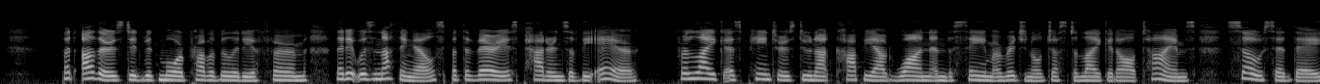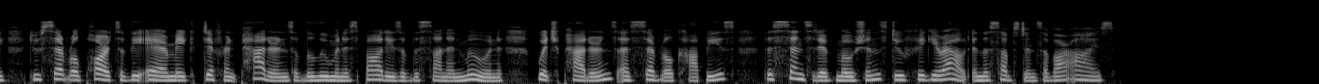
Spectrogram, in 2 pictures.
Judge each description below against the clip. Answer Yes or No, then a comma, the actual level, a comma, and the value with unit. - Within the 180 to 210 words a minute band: No, average, 170 wpm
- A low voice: No, high, 195 Hz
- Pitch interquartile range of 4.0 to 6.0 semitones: No, average, 3.0 semitones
